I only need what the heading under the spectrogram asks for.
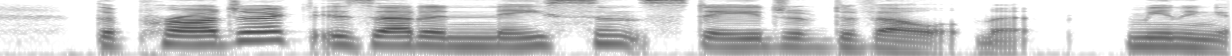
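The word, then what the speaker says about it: nascent: Next is nent. N ce n t. Nent, two syllables stress on the first.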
